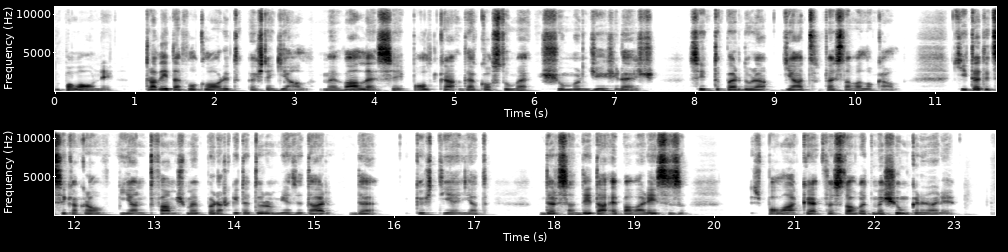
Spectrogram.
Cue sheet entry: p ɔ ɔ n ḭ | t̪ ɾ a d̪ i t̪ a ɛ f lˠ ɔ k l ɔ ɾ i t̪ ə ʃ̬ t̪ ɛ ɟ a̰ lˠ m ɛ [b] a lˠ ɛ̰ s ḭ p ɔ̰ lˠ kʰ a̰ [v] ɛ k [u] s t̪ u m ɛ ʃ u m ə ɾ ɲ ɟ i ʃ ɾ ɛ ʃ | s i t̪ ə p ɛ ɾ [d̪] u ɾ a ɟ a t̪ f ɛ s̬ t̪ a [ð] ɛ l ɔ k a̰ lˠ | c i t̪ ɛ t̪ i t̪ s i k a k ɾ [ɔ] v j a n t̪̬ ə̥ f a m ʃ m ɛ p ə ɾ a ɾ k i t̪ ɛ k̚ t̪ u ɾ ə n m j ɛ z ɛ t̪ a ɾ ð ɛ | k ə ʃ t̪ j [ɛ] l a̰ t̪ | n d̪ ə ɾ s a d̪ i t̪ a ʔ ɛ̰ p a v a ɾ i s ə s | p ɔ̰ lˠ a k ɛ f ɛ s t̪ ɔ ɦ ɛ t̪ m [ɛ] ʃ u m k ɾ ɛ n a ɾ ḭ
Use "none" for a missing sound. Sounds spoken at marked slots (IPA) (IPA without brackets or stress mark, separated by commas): v, ð, ɔ, d̪, v, ɔ, ɛ, ɛ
